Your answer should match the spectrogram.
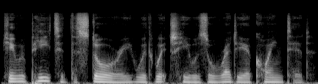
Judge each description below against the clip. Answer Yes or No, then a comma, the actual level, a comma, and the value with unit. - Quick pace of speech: No, average, 190 wpm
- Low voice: Yes, low, 110 Hz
